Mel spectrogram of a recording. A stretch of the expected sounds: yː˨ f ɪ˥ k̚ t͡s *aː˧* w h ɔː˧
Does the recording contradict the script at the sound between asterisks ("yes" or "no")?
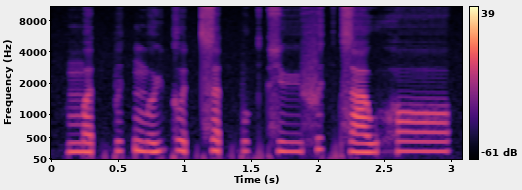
yes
